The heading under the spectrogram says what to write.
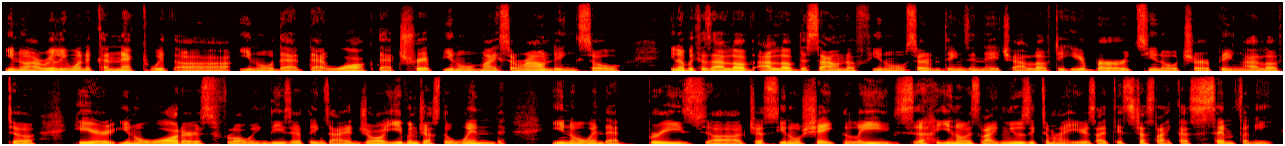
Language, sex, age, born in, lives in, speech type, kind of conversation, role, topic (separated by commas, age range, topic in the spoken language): English, male, 35-39, Jamaica, United States, conversation, unstructured, none, Which weekend rituals help you reset, recharge, and feel more connected to yourself and others?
